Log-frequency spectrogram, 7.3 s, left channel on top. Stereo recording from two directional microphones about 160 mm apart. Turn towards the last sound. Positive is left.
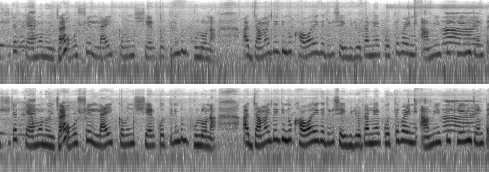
turn(degrees=10)  # may be behind; listen again after turning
